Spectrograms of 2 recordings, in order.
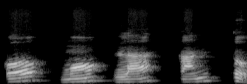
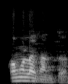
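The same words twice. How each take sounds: First: "ক, ম, লা, কান, তো" each its own beat; syllable by syllable. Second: Said in the usual way. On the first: Shown as a demonstration. Teacher confirming the pupils' pronunciation, "ক, ম, লা, কান, তো" syllable by syllable. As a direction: chop it into "ক, ম, লা, কান, তো" with even pauses. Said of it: "এটাই তো উচ্চারণ করছো". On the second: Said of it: "কতটুকু তুমি উচ্চারণ করতে পারছো".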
